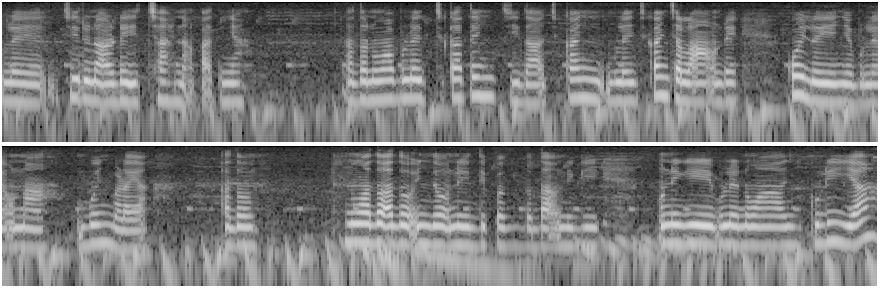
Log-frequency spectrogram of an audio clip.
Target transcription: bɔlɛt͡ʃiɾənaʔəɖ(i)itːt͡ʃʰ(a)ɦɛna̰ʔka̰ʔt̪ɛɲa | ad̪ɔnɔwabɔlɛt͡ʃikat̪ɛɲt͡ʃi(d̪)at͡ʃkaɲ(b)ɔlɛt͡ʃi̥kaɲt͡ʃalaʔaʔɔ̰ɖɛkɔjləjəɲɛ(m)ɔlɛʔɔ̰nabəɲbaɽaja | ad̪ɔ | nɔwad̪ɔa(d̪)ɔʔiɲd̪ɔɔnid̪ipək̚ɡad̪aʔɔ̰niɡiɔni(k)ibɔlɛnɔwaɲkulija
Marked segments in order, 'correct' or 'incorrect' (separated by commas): incorrect, correct, correct, correct, incorrect, correct, incorrect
